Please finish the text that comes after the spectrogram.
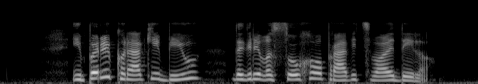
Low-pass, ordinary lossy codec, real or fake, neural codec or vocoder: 7.2 kHz; none; fake; codec, 16 kHz, 2 kbps, X-Codec, HuBERT features, trained on balanced general audio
